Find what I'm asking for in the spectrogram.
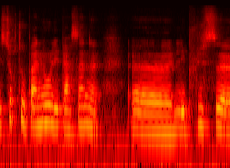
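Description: A woman's fairly low voice, fairly even in intonation, at a moderate pace. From western France, Maine-et-Loire. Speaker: social entrepreneur. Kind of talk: interview.

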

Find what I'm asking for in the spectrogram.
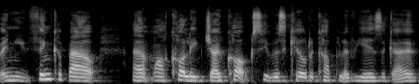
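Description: Speaking at a fairly quick pace with a London accent, the voice comes through on a very clean recording with a silent background. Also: woman. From London, England (Brixton Hill). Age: young. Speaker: politician. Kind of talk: live interview before audience. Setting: stage with audience.

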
